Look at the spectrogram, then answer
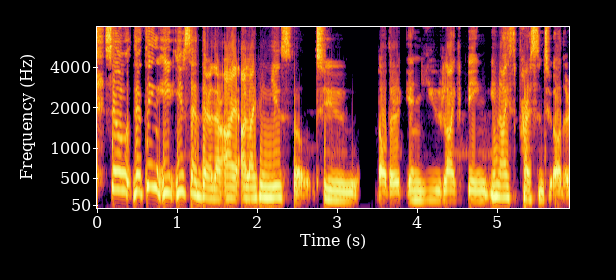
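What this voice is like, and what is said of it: Irish accent. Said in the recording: “I really enjoy your Irish accent”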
